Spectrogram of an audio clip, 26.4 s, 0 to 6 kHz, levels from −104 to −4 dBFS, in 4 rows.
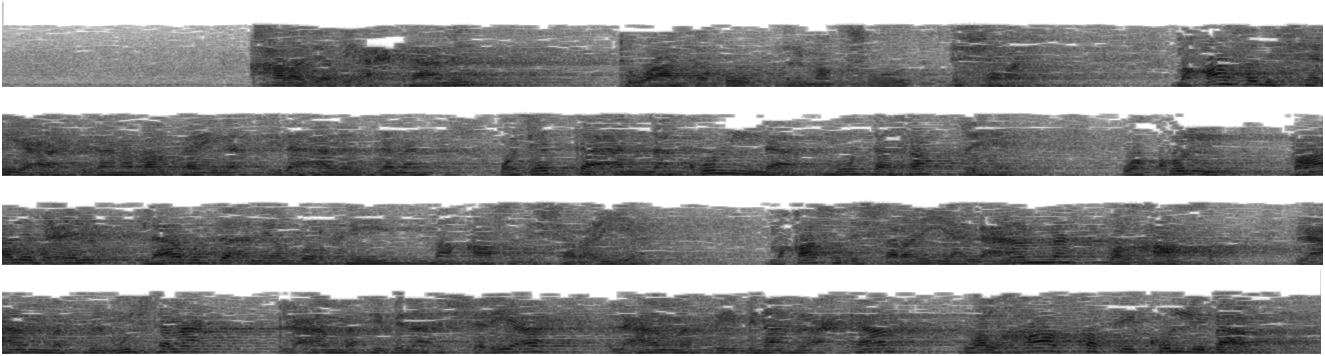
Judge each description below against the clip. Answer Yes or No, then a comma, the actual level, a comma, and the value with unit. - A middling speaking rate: Yes, average, 100 wpm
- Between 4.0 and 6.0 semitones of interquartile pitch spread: Yes, average, 4.7 semitones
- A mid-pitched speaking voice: Yes, medium, 155 Hz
